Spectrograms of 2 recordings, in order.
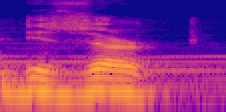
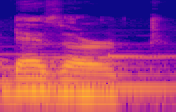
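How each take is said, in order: First: It begins with 'diz', a short 'i' sound. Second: It begins with 'dez', an open 'e' sound. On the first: It means to abandon someone. "As a verb डिज़र्ट pronounce करते हैं" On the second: It names a dry sandy region. "इस लफ्ज़ को हम pronounce करते हैं डेजर्ट"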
